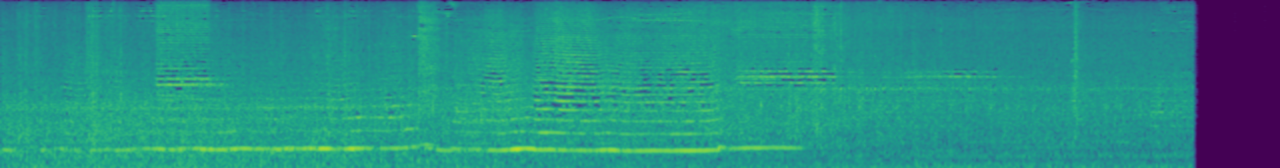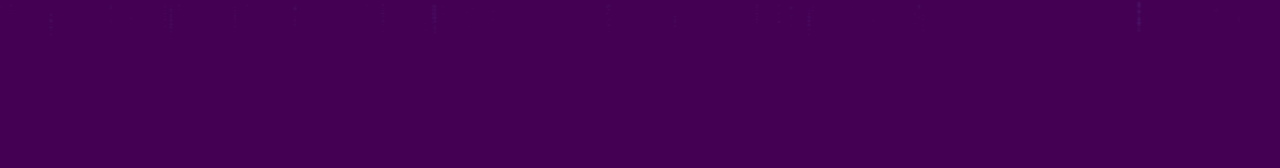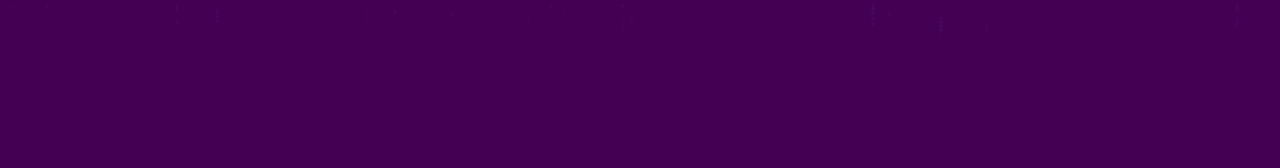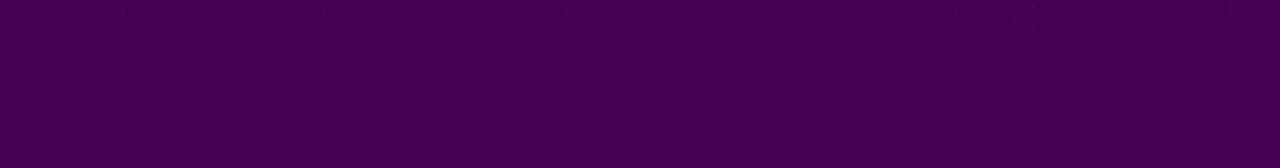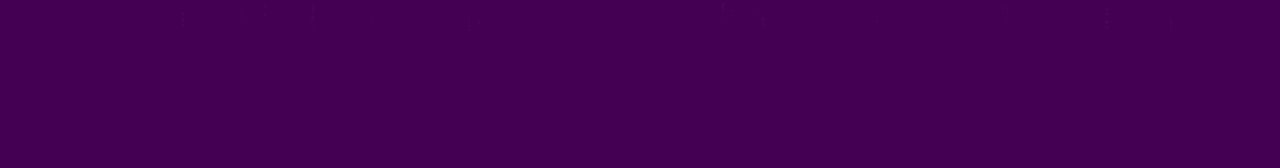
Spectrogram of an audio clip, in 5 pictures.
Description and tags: Squeeky Truck Brake
Sounds recorded from roads of Mumbai.
field-recording, India, Mumbai, road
